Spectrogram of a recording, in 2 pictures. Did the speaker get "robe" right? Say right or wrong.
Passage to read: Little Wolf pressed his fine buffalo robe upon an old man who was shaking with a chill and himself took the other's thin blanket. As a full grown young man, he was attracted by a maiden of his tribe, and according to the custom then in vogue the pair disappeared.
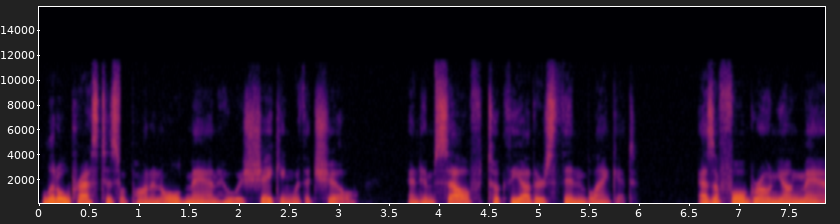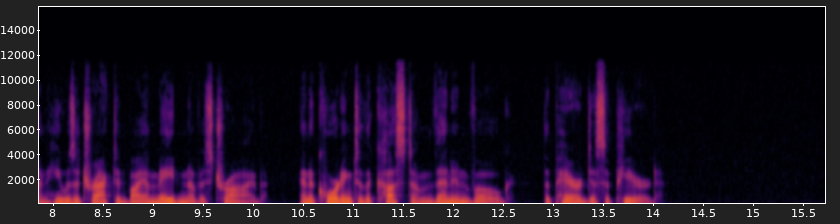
wrong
